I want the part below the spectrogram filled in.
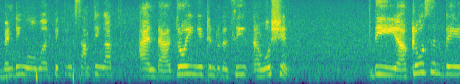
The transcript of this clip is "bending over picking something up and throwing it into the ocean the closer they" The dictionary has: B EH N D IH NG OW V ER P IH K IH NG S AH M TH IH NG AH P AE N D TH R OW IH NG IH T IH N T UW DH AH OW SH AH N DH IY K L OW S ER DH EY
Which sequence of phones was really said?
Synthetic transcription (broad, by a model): B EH N D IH NG OW V ER P IH K IH NG S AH M T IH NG AH P AE N D T R OW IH NG IH T IH N T UW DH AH OW SH AH N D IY K L OW S ER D EY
